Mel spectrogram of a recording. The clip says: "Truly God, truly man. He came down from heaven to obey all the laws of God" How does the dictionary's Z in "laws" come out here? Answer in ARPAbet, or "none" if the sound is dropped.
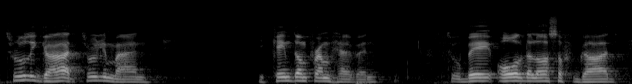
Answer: S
